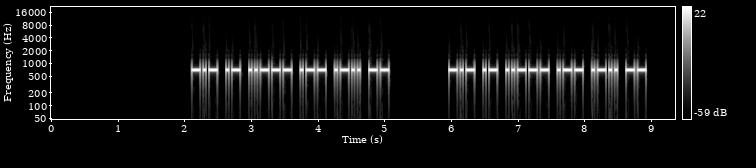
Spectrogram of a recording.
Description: Morse code, heard as a keyed tone, about 28 wpm, 700 Hz. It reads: KA2WLM KA2WLM
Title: USA Call Signs - 6 Characters - Repeated 3x - 28wpm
